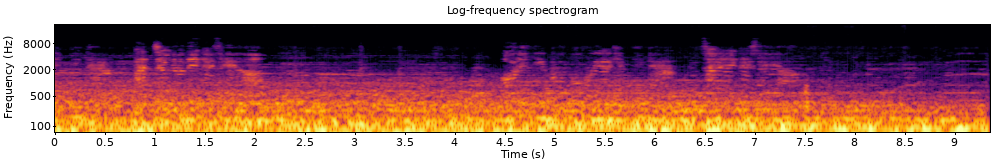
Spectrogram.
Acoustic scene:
car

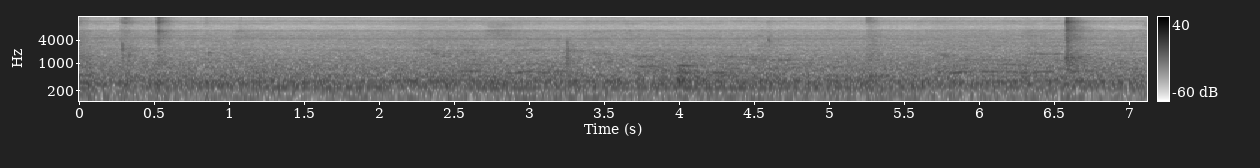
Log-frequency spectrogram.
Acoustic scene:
cafe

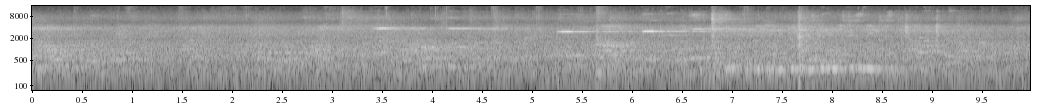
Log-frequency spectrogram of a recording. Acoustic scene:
subway station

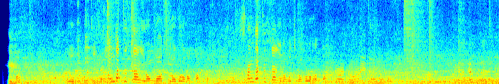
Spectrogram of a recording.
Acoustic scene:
crowded indoor space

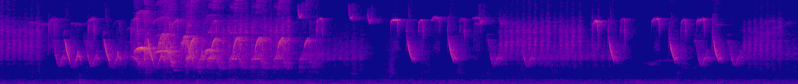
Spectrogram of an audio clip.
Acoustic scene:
park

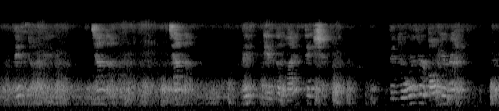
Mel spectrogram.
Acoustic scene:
subway train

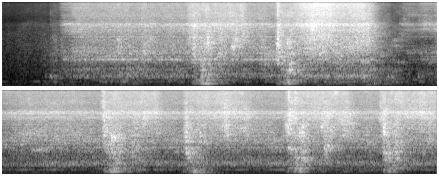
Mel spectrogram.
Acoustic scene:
restroom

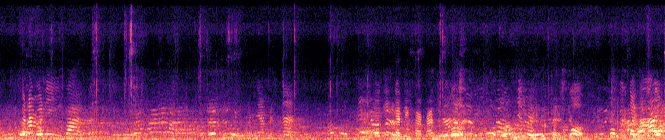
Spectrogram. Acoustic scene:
residential area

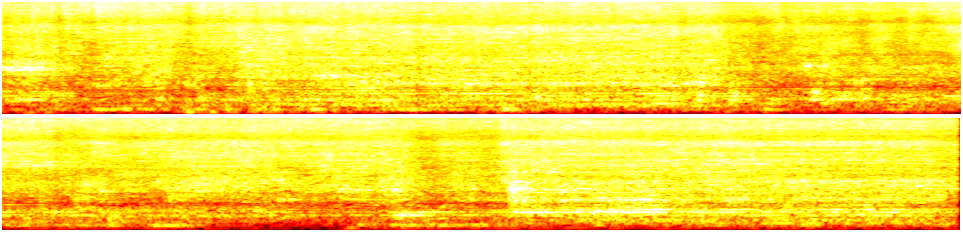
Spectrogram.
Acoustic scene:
restroom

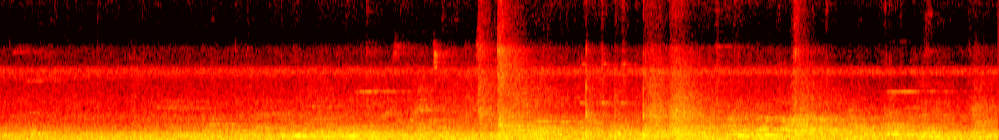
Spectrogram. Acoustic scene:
subway station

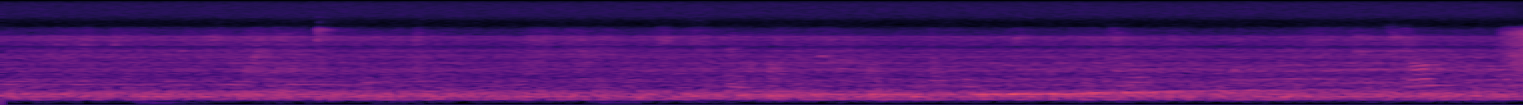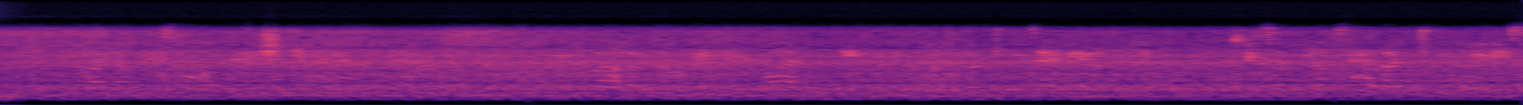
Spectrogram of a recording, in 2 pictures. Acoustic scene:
subway train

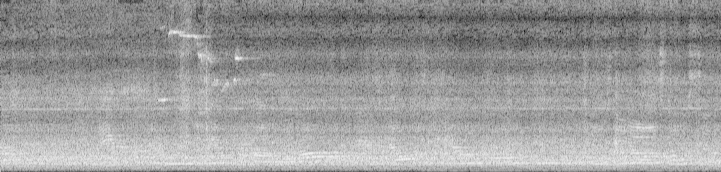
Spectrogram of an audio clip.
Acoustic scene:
cafe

